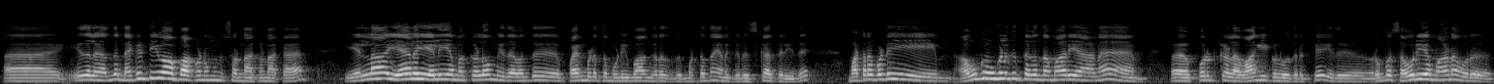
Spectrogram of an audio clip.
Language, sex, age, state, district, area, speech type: Tamil, male, 45-60, Tamil Nadu, Perambalur, urban, spontaneous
